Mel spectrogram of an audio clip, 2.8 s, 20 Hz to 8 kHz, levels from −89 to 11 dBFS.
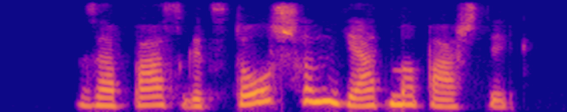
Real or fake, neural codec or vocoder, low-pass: fake; vocoder, 44.1 kHz, 128 mel bands every 256 samples, BigVGAN v2; 7.2 kHz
